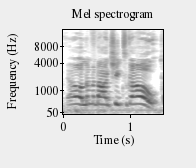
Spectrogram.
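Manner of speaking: high re-enacted demand; acted protest. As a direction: call up to the bus in mock protest. Demands friend's release from bus.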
